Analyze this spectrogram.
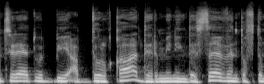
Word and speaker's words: Qadir: So it's Ka. it comes from the throat. Qadir. Qadir. Is it KH? Well, it's not even K, it's not even H.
